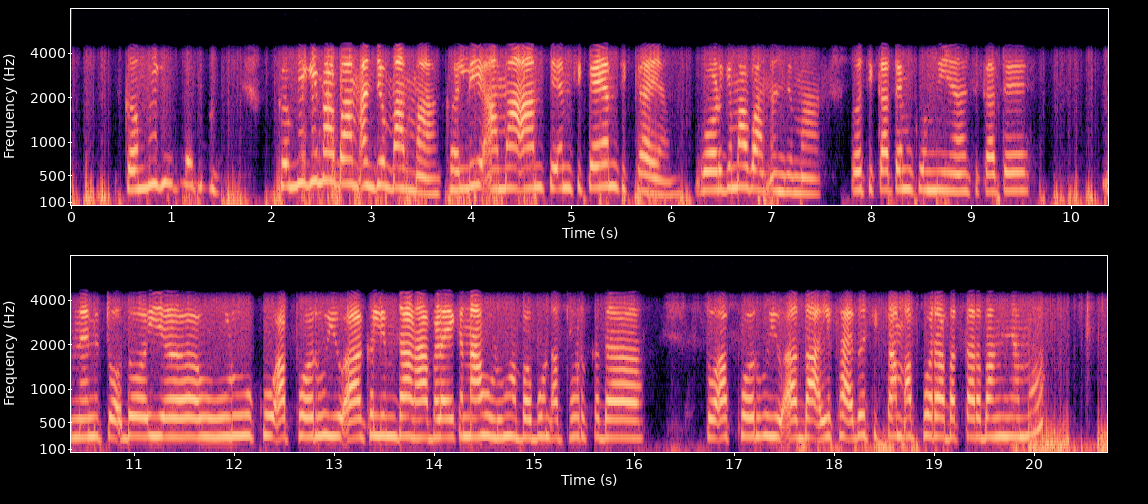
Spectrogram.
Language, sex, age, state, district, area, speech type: Santali, male, 30-45, Jharkhand, Pakur, rural, conversation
